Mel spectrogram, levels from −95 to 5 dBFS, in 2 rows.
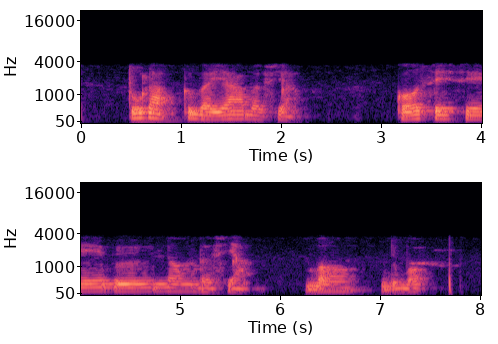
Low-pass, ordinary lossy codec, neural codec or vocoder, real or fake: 3.6 kHz; Opus, 24 kbps; none; real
